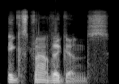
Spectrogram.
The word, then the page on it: extravagance: British English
